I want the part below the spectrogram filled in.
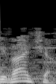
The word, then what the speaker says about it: Evancho: This song is from Jackie Evancho. Is that how you pronounce her name? – Mm-hmm. Yep.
